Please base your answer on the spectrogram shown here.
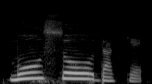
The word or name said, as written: mousoudake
